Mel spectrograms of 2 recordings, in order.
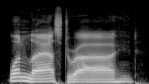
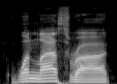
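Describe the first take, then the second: First: The T at the end of 'last' is clearly sounded. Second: The T at the end of 'last' is dropped. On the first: The speaker calls it right. "Make sure that I close that T" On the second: The speaker calls it wrong. "and not one last ride. Nope"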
